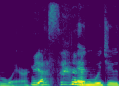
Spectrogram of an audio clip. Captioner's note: chuckles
